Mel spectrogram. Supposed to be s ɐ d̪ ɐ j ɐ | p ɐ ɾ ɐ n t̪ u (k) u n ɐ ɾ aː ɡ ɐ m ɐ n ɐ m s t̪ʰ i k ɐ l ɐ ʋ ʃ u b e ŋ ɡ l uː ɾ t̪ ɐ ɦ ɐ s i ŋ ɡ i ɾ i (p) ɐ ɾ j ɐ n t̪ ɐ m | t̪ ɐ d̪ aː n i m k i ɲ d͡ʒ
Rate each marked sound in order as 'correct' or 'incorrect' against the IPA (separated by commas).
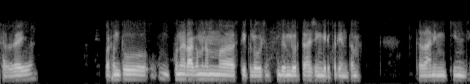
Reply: incorrect, correct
